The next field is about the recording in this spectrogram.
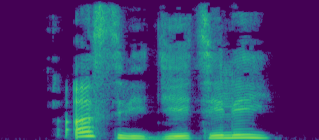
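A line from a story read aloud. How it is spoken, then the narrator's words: Chuckled. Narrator (Russian): хохотнул тот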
